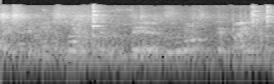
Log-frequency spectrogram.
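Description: Dishes and cutlery clinking, a few sharp ringing clinks (one about two-thirds of a second in, another near the end), over background chatter.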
